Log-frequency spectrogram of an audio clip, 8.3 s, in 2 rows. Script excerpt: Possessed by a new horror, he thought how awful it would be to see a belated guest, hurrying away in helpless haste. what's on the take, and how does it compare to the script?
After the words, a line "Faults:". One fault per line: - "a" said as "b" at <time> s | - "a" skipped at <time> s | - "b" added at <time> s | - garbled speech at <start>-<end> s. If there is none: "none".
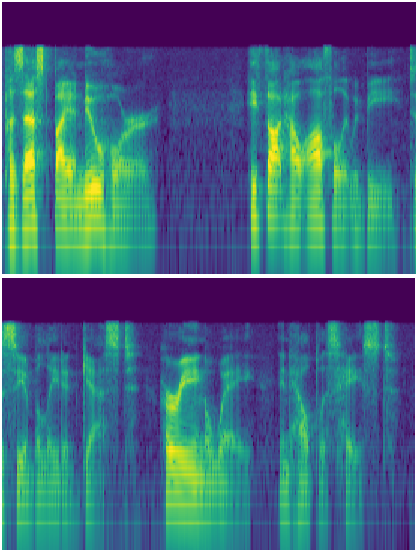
Possessed by a new horror, he thought how awful it would be to see a belated guest, hurrying away in helpless haste.
Faults:
none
